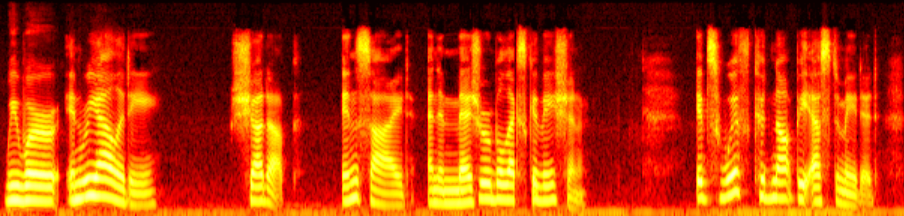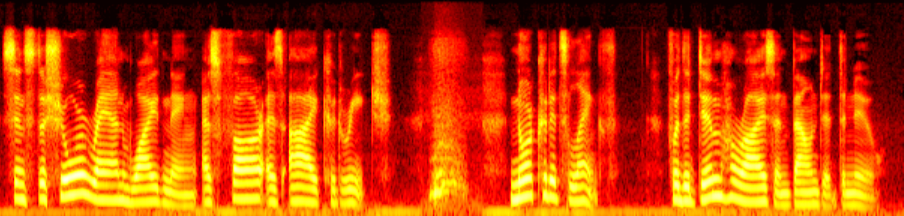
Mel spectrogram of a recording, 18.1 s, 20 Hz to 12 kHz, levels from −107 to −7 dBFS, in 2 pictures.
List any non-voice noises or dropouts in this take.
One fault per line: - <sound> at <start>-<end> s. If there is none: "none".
- whoosh at 13.3-13.7 s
